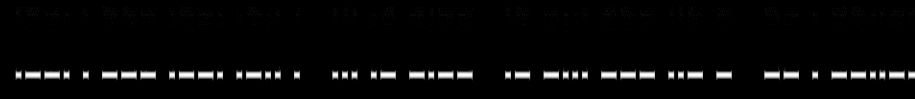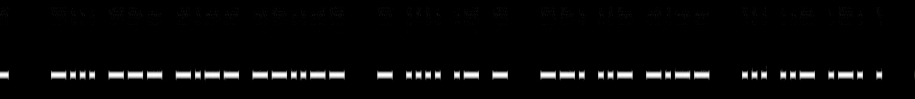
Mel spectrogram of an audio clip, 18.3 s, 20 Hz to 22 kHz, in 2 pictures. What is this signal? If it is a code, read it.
Morse code, heard as a keyed tone, about 25 wpm, 1000 Hz. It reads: PEOPLE SAY ABOUT ME, BOY, THAT GUY SURE
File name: qotdfiles / 25wpm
